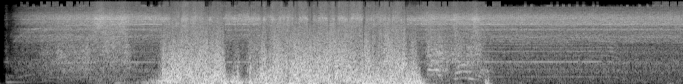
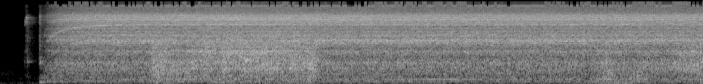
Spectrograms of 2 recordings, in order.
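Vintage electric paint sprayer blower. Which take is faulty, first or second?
first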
